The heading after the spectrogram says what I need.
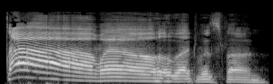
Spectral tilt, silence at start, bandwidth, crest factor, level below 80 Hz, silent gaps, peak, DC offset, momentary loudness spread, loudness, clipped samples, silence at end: -3 dB/octave; 0.05 s; 12.5 kHz; 12 dB; -52 dBFS; none; 0 dBFS; under 0.1%; 12 LU; -12 LUFS; under 0.1%; 0.1 s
